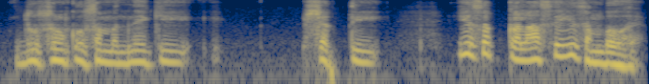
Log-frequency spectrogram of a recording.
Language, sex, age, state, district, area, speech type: Hindi, male, 30-45, Rajasthan, Jaipur, urban, spontaneous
